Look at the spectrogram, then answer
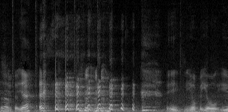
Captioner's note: both laughing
